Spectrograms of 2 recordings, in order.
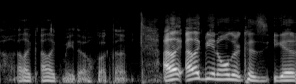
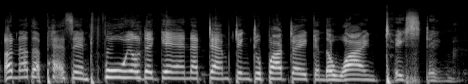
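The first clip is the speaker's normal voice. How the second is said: higher, grand mock announcement; mock announcer headline; 8 semitones higher, 3 dB louder than usual. Snobs' website gloats about the peasant in a high grand voice. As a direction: proclaim it like a pompous headline.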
